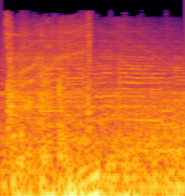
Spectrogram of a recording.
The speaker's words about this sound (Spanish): De mal humor, se subió al coche.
